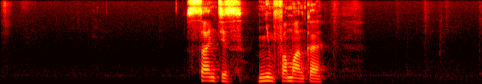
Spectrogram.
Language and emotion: Russian, angry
